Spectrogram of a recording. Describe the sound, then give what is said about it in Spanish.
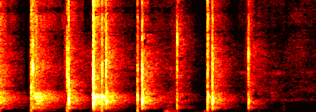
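A short burst of hand clapping, about eight sharp claps at a steady, slightly uneven pace, clear, ending abruptly with no talking over it. “Un aplauso, sí, para un aplauso.”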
